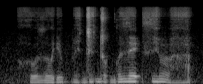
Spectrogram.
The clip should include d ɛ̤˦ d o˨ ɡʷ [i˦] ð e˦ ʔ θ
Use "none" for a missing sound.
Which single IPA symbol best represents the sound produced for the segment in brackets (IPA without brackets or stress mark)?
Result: i˦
